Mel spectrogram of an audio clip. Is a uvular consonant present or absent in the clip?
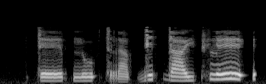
absent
